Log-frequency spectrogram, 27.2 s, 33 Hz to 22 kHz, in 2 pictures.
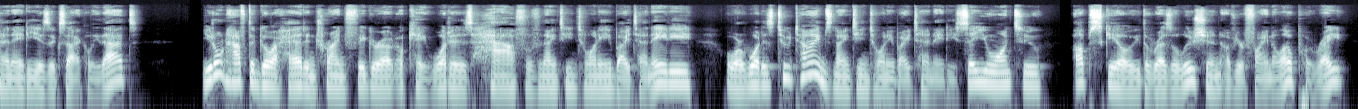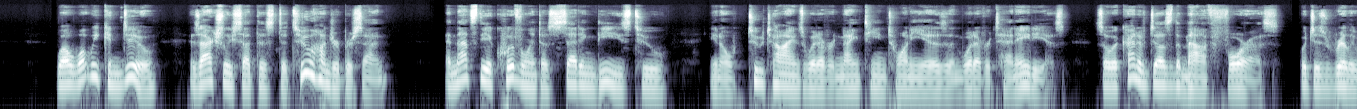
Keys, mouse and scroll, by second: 14.7 click, 16.3 KP_0.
